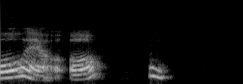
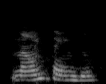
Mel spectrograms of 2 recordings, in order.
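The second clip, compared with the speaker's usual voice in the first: soft not understanding; 4 semitones lower, 8 dB quieter than usual. Shown as a demonstration. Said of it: "você".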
